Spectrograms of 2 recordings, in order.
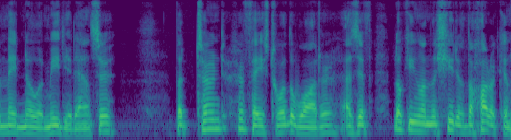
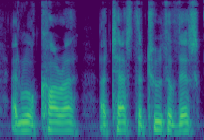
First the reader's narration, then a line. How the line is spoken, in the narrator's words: cried Duncan, suffering the cloud to be chased from his countenance by a smile of open pleasure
